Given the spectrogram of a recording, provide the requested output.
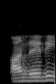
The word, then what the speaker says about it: honorary: ऑनरेरी हम इसको पढ़ते हैं, इसको हम ऐसे पढ़ते हैं, ऑनरेरी, ऐसे प्रोनाउंसिएशन करते हैं इसका।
